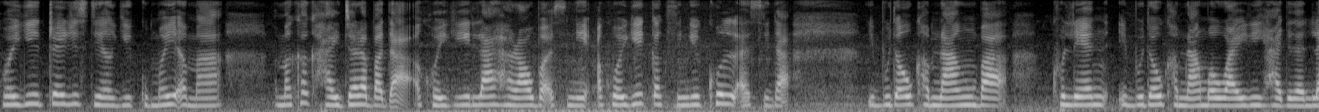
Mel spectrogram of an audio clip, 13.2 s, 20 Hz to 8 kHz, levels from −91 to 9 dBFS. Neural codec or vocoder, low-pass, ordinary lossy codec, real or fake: none; none; none; real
